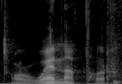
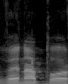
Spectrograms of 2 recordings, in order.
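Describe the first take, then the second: First: It is said with a classical Latin pronunciation. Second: It is said with a common, non-classical pronunciation. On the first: "if we want to go into classical Latin" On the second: "if we're pronouncing it right"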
